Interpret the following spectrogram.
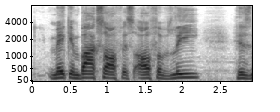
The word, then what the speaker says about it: Li: and also Bruce Lai, L-I, or Lee in the Chinese way of pronouncing the name. L-I in Chinese is still considered Lee.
